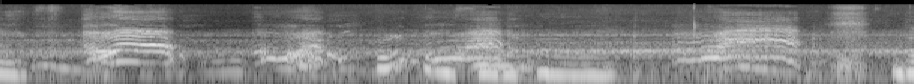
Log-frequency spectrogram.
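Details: Newborn baby boy's high, strained bursts of crying mixed with brief adult voices just after birth, following labor with a failed epidural; newborn cry.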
